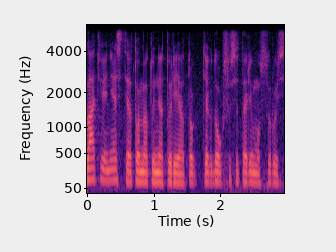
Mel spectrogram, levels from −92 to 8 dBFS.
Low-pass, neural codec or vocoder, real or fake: 5.4 kHz; none; real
